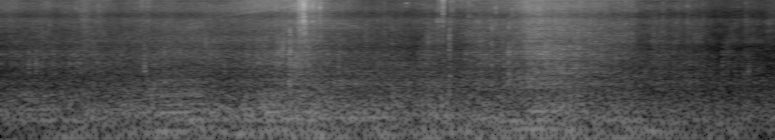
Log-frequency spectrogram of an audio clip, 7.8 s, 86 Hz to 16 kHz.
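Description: Ford F-150 EcoBoost truck with a modified intake, driving with the windows down; a steady low engine drone mixed with heavy wind and road rush, fairly loud and continuous without speech.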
